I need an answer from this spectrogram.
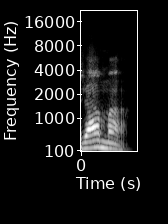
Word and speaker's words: Rama: No, is the pronunciation Ram or Rama? Is it it's Krishna Rama? Or Krishna? It's Rama. R-A-M-A. Yeah, so in Sanskrit, that's what, there was a Sanskrit scholar who said it is Rama, Krishna.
